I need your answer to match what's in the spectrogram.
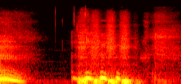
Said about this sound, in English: Anyway, I didn't mean to cough in the camera or in the microphone. Sorry, we're actually pretty tired right now.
